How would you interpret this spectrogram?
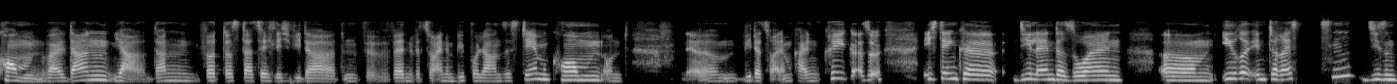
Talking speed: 145 wpm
